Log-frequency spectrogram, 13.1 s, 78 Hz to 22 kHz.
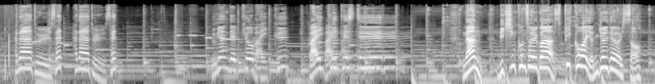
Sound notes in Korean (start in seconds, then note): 4.1 해설2의 울리는 목소리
